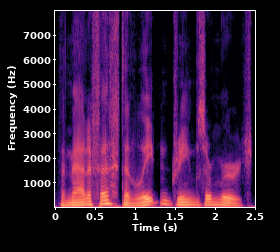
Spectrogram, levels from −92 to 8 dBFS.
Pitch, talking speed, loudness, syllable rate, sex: 110 Hz, 170 wpm, -16 LUFS, 5.2 syllables/s, male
